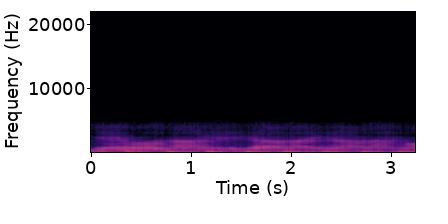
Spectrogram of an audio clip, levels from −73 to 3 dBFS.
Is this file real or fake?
fake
